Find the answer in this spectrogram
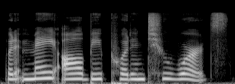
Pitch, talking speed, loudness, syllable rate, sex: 245 Hz, 230 wpm, -15 LUFS, 4.0 syllables/s, female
